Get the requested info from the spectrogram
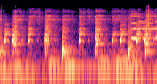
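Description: Instrumental start of an Egyptian taqtuqa in maqam rast: percussion beating a brisk, even rhythm of about five strokes a second under pitched instrument notes, starting suddenly after a brief silence.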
